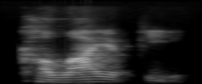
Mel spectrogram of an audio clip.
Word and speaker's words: Calliope: sure the word is Calliope it can either be pronounced Calliope or calliope it is a noun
